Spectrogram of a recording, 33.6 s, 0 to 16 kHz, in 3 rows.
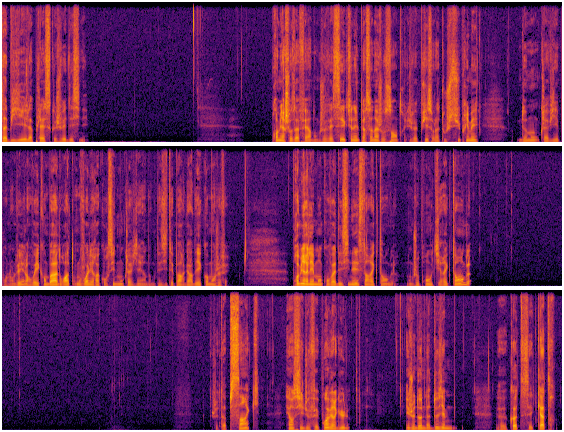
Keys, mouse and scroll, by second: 6.6 click, 9.4 Delete, 20.5 click, 21.2 click, 22.6 click, 26.7 KP_5, 29.5 ;, 33.0 KP_4.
